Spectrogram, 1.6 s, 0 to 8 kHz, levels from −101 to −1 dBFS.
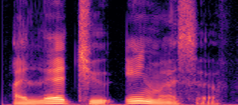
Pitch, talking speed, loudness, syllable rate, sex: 115 Hz, 190 wpm, -16 LUFS, 4.6 syllables/s, male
